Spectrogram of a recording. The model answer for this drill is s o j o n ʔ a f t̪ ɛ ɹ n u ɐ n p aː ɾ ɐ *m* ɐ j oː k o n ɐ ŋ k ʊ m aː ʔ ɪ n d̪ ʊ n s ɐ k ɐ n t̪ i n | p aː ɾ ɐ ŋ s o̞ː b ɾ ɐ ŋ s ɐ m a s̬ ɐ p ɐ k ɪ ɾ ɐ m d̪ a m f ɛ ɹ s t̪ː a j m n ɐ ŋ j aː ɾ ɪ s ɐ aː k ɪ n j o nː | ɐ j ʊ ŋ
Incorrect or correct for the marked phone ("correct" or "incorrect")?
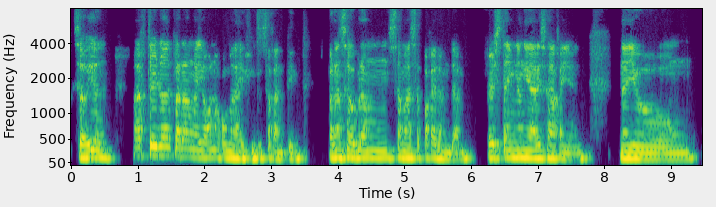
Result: incorrect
